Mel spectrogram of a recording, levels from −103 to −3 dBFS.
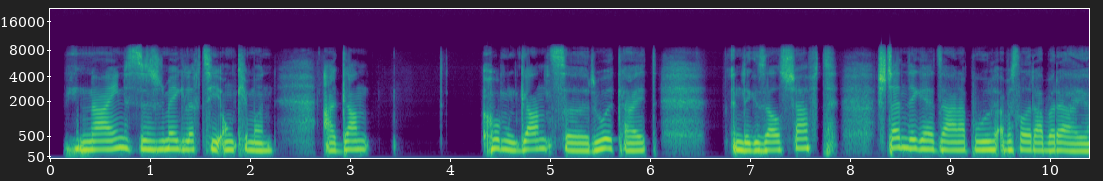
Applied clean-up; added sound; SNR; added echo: none; none; none; none.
